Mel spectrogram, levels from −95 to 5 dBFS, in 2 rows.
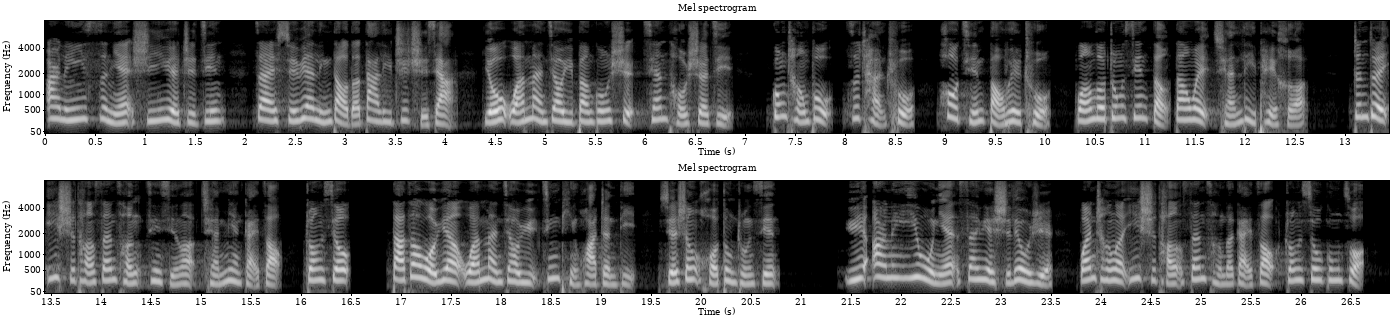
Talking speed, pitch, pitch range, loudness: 260 characters per minute, 250 Hz, 215-275 Hz, -22 LUFS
